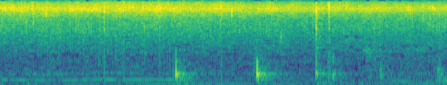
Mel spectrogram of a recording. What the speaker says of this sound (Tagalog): Fry with white onion.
